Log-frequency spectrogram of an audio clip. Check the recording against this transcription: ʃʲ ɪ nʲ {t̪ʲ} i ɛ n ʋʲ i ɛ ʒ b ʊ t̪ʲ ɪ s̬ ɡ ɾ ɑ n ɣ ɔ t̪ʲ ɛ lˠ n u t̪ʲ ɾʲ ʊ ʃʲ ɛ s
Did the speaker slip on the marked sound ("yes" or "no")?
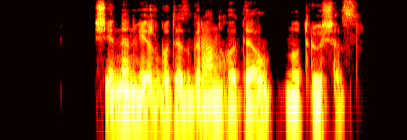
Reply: yes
